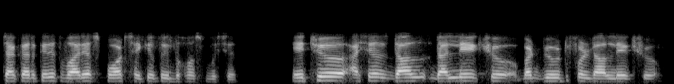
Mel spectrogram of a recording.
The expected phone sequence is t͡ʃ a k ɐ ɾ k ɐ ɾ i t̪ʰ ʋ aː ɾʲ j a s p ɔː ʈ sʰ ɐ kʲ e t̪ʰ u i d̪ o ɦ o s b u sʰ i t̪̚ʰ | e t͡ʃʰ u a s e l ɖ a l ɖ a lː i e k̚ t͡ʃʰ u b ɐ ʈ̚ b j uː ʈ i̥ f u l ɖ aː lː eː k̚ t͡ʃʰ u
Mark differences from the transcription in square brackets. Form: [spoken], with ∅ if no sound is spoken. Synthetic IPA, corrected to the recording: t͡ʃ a k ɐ ɾ k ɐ ɾ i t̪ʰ ʋ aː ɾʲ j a s p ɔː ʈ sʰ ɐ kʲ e [t̪] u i d̪ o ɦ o s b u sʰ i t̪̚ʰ | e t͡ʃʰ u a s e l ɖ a l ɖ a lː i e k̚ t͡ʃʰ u b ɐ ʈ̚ b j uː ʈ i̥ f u l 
